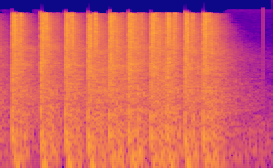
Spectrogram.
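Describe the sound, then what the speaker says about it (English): Rapid, evenly spaced gunshots from a real gun in the Peaky Blinders: The King's Ransom VR game, about nine loud sharp cracks in a steady rhythm, close and alone, then a brief tail fading out. "Damn, this is a real gun? I thought this was gonna shoot blanks."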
